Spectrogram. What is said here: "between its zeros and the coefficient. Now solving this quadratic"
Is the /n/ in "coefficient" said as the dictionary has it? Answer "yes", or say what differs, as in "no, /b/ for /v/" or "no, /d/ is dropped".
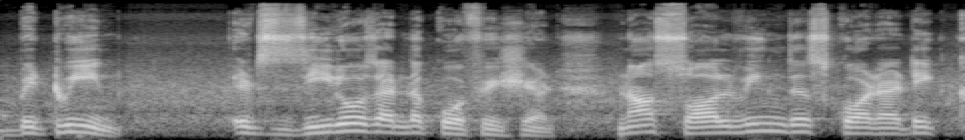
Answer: yes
